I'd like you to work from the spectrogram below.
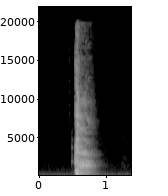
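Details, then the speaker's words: Demonstration of a normal voluntary cough for airway clearance exercises: deep breath, breath held to close the glottis, then one strong deliberate cough forced out using the abdominal muscles. "deep breath hold it and then force the air out in a cough when your abdomens to help you force it out"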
